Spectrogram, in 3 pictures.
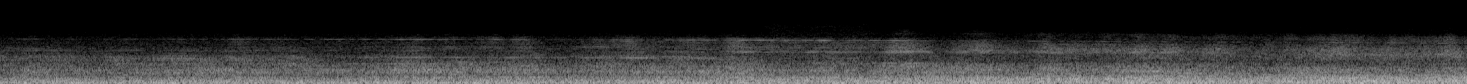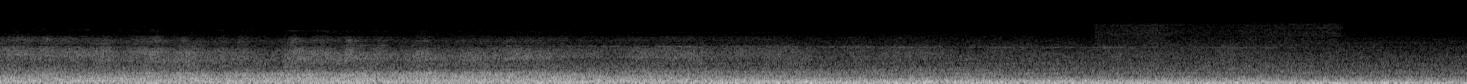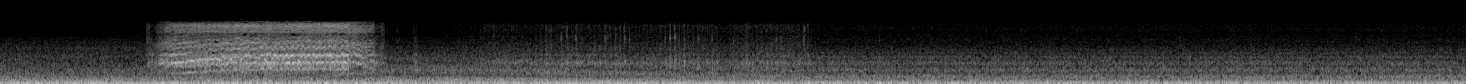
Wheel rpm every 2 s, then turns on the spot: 0, 0, 0, 0, 0, 0, 0, 0, 0, 0, 0, 0, 0, 0, 0, 70, 70, 20, 10, 0, 0, 0.
32-38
